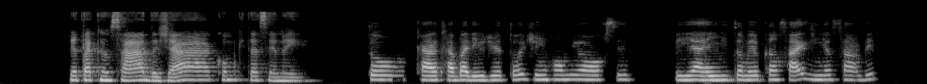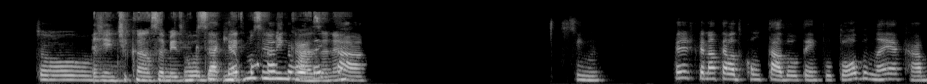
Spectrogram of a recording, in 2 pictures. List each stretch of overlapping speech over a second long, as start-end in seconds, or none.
11.1-12.9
